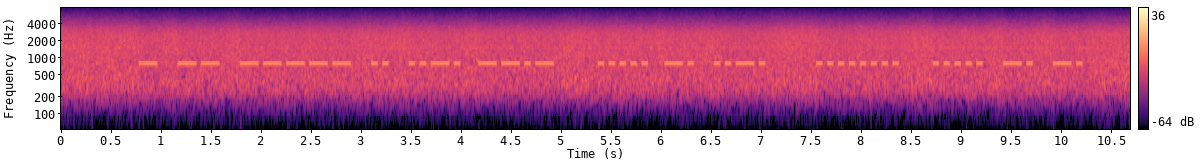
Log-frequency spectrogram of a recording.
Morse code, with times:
0.8-4.9 TM0IFQ
5.4-7.0 5NF
7.6-8.4 <HH>
8.7-10.2 5NN

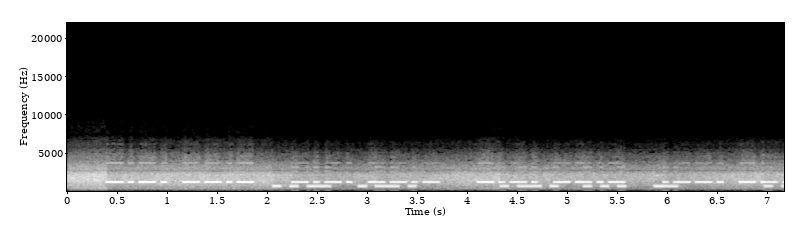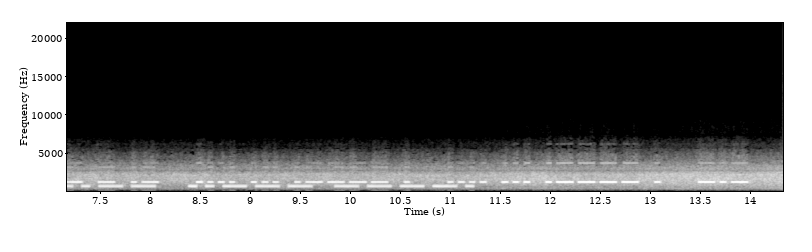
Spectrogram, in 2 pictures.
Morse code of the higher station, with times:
0.4-1.9 CQ
2.2-3.7 CQ
4.1-5.6 CQ
6.0-8.1 POTA
8.5-10.6 HS1E
11.0-13.1 HS1E
13.5-14.0 K

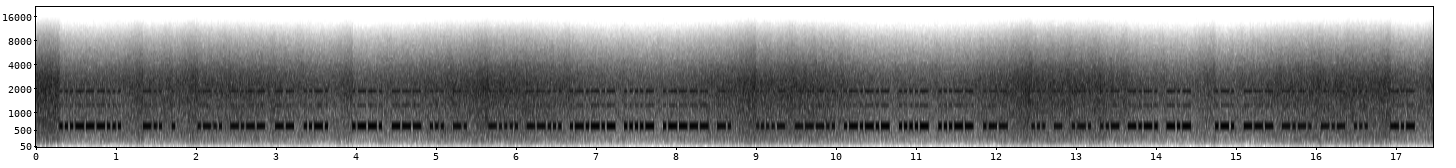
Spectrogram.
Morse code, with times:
0.3-1.1 <SOS>
1.3-1.7 DE
2.0-3.6 LYMF
3.9-5.4 POSN
5.7-8.7 67.41N
9.0-12.1 48.43W
12.4-14.4 STRUCK
14.7-16.6 ROCKS
16.9-17.2 K

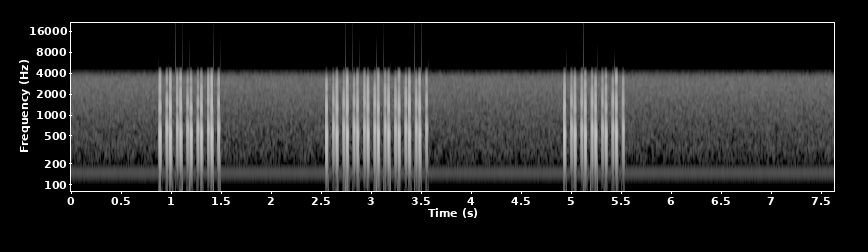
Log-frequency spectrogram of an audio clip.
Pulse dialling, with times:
0.9-1.5 6
2.5-3.6 0
4.9-5.6 6

